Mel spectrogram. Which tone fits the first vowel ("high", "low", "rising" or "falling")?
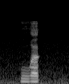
rising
